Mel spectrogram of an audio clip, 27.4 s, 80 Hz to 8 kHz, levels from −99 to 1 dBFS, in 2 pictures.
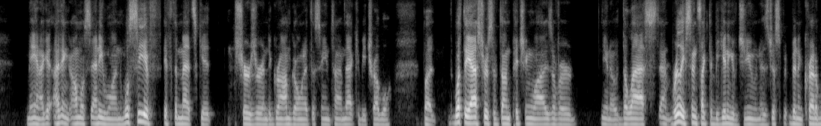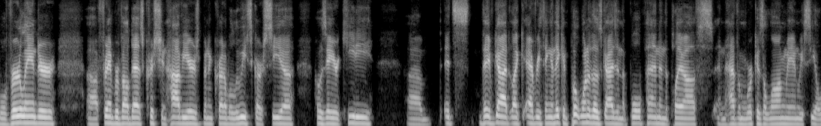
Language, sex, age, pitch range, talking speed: English, male, 20-39, 130-150 Hz, 205 wpm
